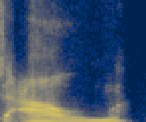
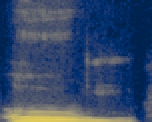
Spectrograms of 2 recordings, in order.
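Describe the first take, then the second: First: The vowel glides from ah to oo. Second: The vowel is one steady o sound. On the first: The speaker calls it wrong. "it shouldn't be pronounced as Aum" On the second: The speaker calls it right. "It is Om"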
